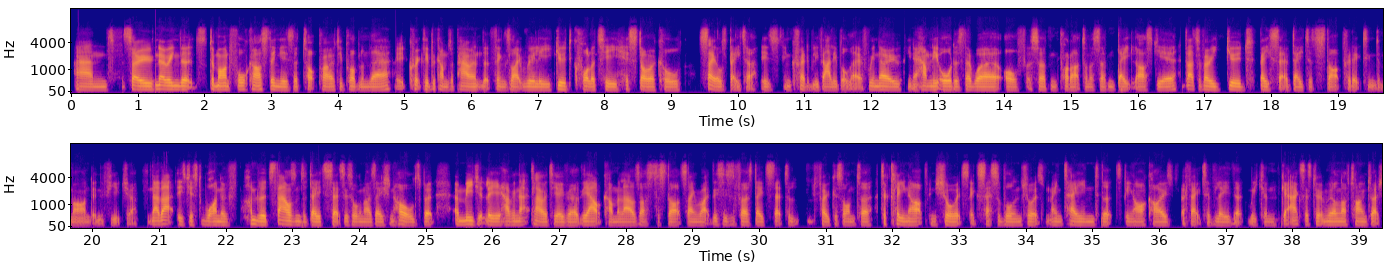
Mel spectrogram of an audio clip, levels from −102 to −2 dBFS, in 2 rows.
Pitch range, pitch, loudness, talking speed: 100-110 Hz, 105 Hz, -30 LUFS, 195 wpm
